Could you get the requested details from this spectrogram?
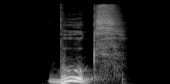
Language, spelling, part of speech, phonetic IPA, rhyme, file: German, Bugs, noun, [buːks], -uːks, De-Bugs.ogg
- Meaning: genitive singular of Bug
